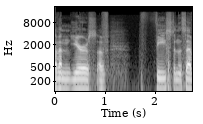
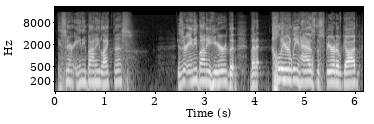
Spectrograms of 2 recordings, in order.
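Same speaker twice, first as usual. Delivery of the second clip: higher, wondering king; amazed Pharaoh; 7 semitones higher than usual. Retold or imitated. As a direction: marvel aloud at Joseph, pitched up. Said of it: "what does Pharaoh say?".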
